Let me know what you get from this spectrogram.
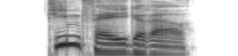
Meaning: inflection of teamfähig: 1. strong/mixed nominative masculine singular comparative degree 2. strong genitive/dative feminine singular comparative degree 3. strong genitive plural comparative degree
- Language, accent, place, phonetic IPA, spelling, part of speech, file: German, Germany, Berlin, [ˈtiːmˌfɛːɪɡəʁɐ], teamfähigerer, adjective, De-teamfähigerer.ogg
